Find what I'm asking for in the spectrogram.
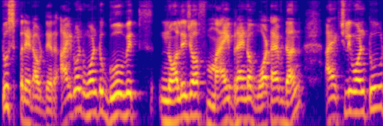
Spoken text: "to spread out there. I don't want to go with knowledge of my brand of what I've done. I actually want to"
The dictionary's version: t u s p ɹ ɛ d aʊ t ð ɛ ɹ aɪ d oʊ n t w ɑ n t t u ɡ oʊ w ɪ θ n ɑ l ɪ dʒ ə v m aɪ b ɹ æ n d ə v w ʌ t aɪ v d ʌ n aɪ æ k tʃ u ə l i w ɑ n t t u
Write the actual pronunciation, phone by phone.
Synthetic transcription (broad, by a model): t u s p ɹ ɛ d aʊ t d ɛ ɹ aɪ d oʊ n t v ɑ n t t u ɡ oʊ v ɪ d n ɑ l ɪ dʒ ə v m aɪ b ɹ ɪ n d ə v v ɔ t aɪ v d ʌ n aɪ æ k tʃ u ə l i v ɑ n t t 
